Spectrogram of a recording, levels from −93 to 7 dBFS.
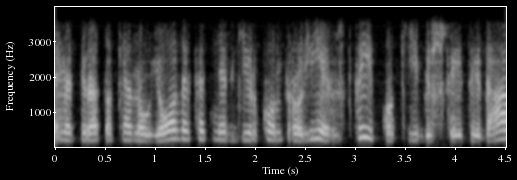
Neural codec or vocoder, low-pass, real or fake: vocoder, 22.05 kHz, 80 mel bands, HiFi-GAN; 3.6 kHz; fake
